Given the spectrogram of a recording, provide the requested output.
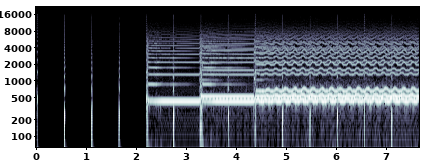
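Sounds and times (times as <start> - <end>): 
layered harmony: 2.2 - 7.6.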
